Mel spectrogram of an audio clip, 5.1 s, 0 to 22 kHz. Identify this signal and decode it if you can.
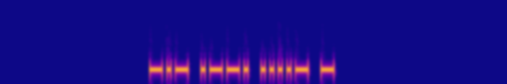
Morse code, heard as a keyed tone, about 28 wpm, 700 Hz. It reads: KP4T
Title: DXCC-100 Call Signs - 4 Characters - Repeated 3x - 28wpm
